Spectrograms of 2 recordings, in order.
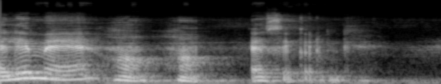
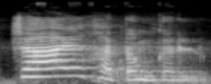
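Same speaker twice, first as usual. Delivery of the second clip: higher, louder auntie voice urging tea; imitating auntie; 7 semitones higher, 7 dB louder than usual. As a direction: play the fussing auntie. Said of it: "aunty कह रही".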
